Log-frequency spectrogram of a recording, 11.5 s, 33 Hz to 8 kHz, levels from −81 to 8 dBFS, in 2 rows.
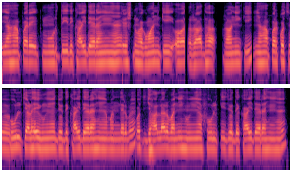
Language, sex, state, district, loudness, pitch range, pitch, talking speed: Hindi, male, Chhattisgarh, Bastar, -17 LUFS, 140-145 Hz, 140 Hz, 215 wpm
